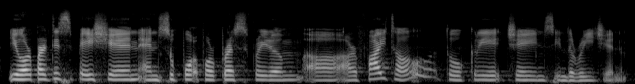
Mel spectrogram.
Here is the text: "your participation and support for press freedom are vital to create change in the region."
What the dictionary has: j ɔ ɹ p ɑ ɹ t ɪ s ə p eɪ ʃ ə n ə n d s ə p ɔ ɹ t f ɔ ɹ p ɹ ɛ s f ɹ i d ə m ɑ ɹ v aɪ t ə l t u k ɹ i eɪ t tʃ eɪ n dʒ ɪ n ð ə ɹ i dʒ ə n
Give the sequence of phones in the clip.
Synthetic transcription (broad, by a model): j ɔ ɹ p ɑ ɹ t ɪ s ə p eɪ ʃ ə n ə n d s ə p ɔ t f ɔ ɹ p ɹ ɛ s f ɹ i d ə m ɑ ɹ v aɪ t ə l t u k ɹ i eɪ t tʃ eɪ n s ɪ n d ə ɹ i dʒ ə n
